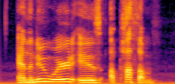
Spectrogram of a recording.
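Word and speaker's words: apothem: And it's spelled A-P-O-T-H-E-M, apothum.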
